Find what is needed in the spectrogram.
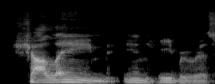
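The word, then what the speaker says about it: שלם: We already said it's Shalem. Shalem in Hebrew is how it's pronounced. Salem in English. So Shalem, it's like an SH sound at the beginning.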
